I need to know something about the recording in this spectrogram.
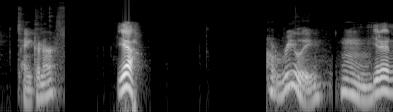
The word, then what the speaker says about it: Tenkenurth: I always pronounced it as if the K was silent. Huh. Weird. Yeah, in my head, I always read it as Tannereth.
